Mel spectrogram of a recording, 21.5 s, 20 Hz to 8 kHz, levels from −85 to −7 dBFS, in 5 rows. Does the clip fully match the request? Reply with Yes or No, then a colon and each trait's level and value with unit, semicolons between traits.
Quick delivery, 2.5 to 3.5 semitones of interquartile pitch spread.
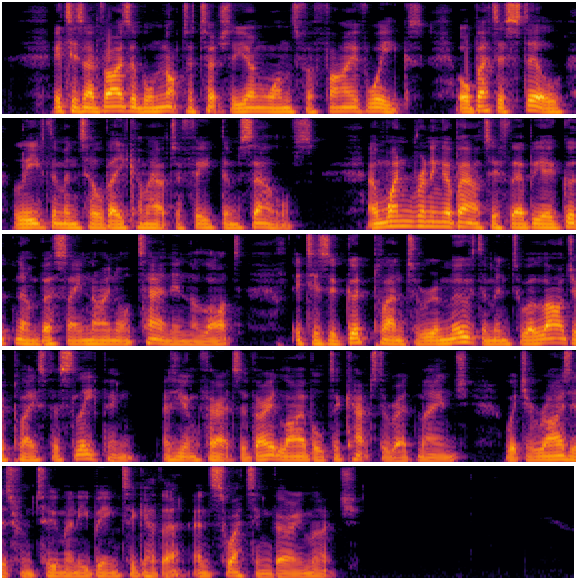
Yes: fast, 215 wpm; average, 2.9 semitones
